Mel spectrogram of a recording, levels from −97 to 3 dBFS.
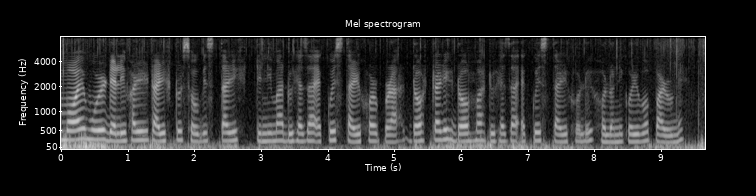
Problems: background sounds at intervals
